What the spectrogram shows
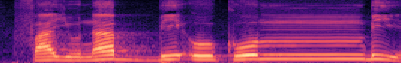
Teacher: Kenapa dikatakan syafawi? Karena antara mim dan ba ini keluar dari makhraj yang sama, yakni huruf syafatain atau syafatani. Jadi huruf asyafatan, huruf yang keluar dari 2 bibir itu ada fa, mim, ba, wawu. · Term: ikhfa syafawi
